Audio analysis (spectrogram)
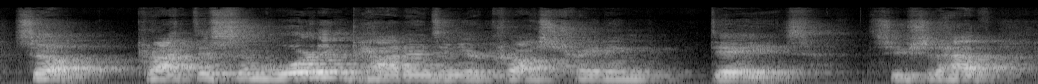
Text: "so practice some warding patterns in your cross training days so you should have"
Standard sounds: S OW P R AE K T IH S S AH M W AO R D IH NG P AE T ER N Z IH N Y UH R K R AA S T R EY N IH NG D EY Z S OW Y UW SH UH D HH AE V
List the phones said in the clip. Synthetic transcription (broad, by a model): S OW P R AE K T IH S S AH M W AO R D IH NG P AE T ER N Z IH N Y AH R K R AA S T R EY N IH NG D EY Z S OW Y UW SH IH D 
